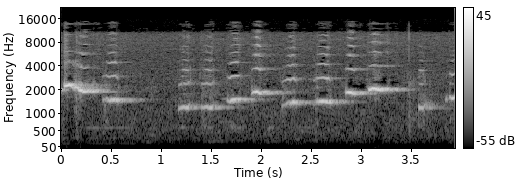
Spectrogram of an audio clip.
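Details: A cockatiel whistles a tune for song training: a falling opening note, then a run of soft level whistles alternating between lower and higher pitches, fairly quiet throughout.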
